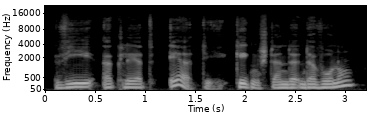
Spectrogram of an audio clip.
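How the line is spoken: Plain. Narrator (German): fragte Brunetti

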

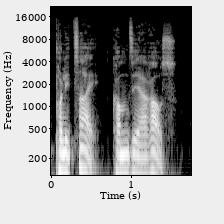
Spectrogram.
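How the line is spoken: Shouting. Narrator (German): rief

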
